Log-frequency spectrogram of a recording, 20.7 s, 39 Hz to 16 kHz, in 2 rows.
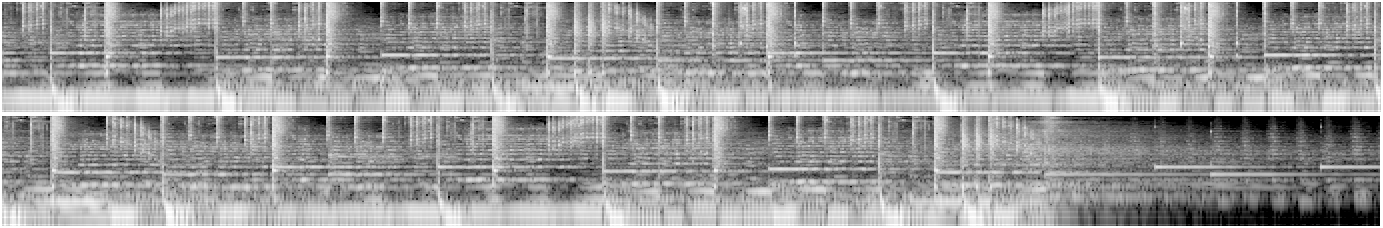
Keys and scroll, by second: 1.5 ctrl+j, 4.7 ctrl+t, 15.7 Return.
